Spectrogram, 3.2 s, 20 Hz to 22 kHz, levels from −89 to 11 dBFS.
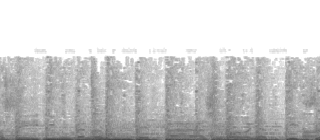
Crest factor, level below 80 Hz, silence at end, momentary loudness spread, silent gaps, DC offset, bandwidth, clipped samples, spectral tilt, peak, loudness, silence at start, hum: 12 dB; -28 dBFS; 0 s; 3 LU; none; under 0.1%; 14 kHz; under 0.1%; -6 dB/octave; -10 dBFS; -23 LUFS; 0 s; none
